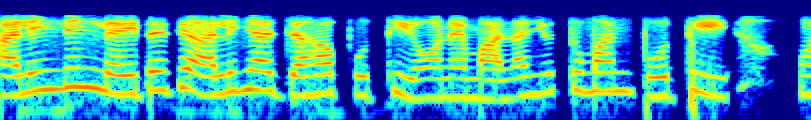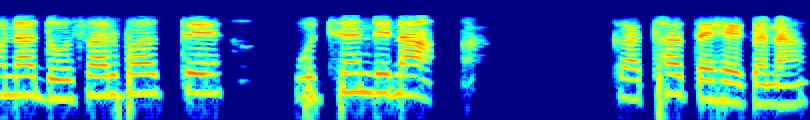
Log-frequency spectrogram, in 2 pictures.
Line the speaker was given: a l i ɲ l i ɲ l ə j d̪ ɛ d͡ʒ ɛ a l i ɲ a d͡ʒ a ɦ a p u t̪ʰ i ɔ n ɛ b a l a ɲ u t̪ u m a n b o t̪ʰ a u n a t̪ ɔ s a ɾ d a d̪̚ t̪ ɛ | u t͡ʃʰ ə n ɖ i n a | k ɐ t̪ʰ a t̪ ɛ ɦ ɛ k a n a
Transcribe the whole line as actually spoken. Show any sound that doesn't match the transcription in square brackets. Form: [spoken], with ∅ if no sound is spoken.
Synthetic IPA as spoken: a l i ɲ l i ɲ l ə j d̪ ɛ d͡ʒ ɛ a l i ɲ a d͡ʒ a ɦ a p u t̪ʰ i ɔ n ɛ [m] a l a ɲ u t̪ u m a n [p] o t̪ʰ [i] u n a [d̪] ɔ s a ɾ [b] a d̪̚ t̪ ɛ | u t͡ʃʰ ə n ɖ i n a | k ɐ t̪ʰ a t̪ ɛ ɦ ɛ k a n a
